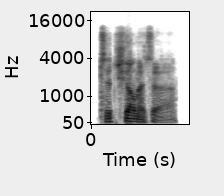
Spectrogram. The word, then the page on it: tachometer: British English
